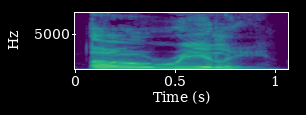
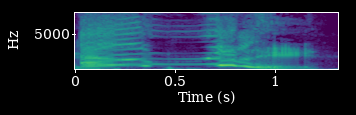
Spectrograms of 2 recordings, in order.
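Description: First: It is said in the speaker's normal voice. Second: It is said in an imitated wife's voice.

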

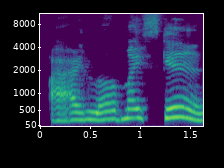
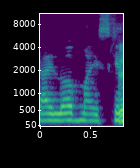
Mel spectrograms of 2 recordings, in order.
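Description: First: It is said warmly, sounding sincere. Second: It is said flatly, sounding insincere. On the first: The speaker truly means the words. The speaker calls it right. "the key here is mean it" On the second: The speaker does not really mean the words. The speaker calls it wrong. "not like you're saying"

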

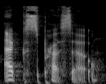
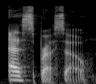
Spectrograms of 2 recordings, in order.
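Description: First: The word begins with an eks sound. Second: The word begins with an ess sound. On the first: The speaker calls it wrong. "not expresso" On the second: The speaker calls it right. "It's E-S. Espresso"

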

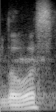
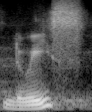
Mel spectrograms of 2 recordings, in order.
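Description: First: The name is said the English way. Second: The name is said the Spanish way. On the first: This is an accepted everyday version. "I'm happy for you to call me Lewis" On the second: This is the name's true pronunciation. "it's a Latin background... my name's actually pronounced Luis"

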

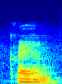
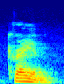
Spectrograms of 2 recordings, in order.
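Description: Both takes have the same delivery.

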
